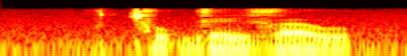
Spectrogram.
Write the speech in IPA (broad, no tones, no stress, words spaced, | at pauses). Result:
ǀuɡei̯ɣɜu̯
